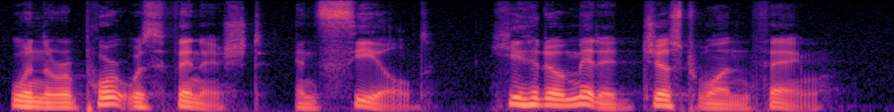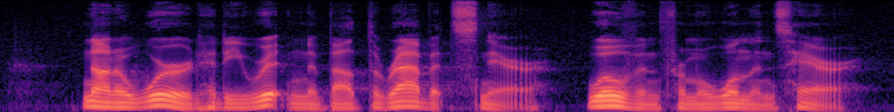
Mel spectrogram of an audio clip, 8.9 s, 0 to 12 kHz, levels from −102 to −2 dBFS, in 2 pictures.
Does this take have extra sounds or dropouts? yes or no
no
